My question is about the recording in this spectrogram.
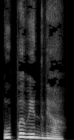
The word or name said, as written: ಉಪವಿದ್ಧ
